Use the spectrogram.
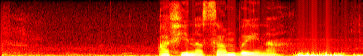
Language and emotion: Russian, neutral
